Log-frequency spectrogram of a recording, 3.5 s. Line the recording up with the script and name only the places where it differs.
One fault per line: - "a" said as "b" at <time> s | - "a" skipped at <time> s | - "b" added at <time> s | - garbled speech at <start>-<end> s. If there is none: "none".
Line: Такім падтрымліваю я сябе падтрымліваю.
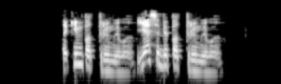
none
